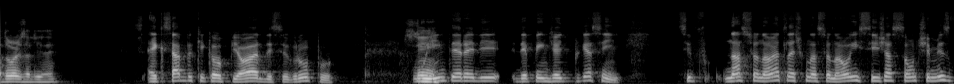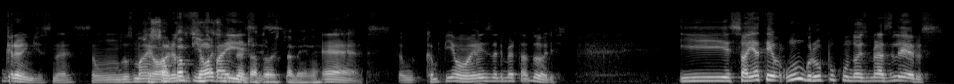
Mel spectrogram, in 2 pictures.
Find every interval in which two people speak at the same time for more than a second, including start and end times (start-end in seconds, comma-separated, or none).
11.0-12.8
